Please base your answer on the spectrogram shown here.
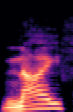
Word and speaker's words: knife: For example, words like knife and knee confused me because the K was silent.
